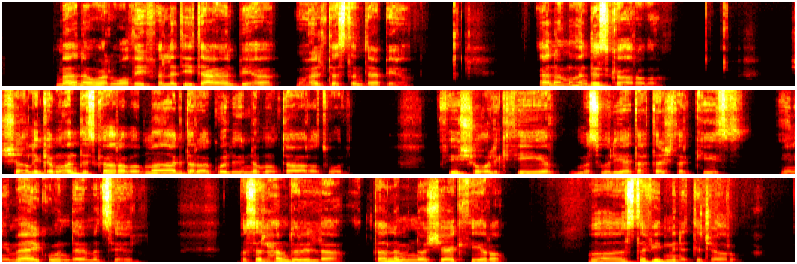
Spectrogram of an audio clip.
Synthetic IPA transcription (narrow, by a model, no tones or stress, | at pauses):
manawʕalwɑðˤiːfalːat̪it̪aʕmalbɪɦawɦalt̪ast̪amt̪ɪʕbɪɦa | ʔanamʊɦand̪ɪs̬kɑhɾˤɑba | ʃʊɣlikamʊhand̪ɪskɑhɾˤɑbamaʔaɡd̪ɑɾˤʔaɡuːlʔɪnːamʊmt̪ɪʕalat̪ˤuːl | fiʃʊɣlkɪ̥θiːɾmasʔuːlɪjːaːt̪ʔaħt̪aːd͡ʒt̪ɑɾˤkiːz̥ | jaʕnimajakuːnd̪aːʔmansahl | b̥asːɪlħamd̪ʊlɪlːaː | t̪ɪʕlamʔɪnːʊʔaʃjaːʔkɪ̥θiːɾa | wʔast̪afiːd̪mɪnɪt̪ːad͡ʒaːɾɪb̚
